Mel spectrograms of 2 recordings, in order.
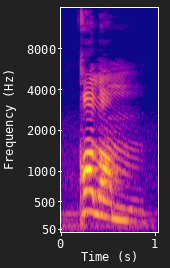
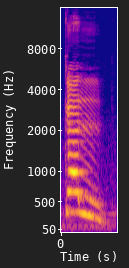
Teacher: الفرق بين القاف والكاف في النطق ان صوت القاف مفخم وصوت الكاف مرقق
